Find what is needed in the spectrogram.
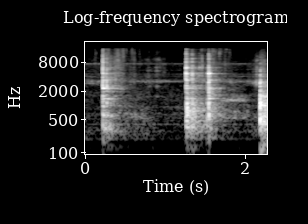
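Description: Cutlery knocking and scraping on a porcelain plate while a piece of soft pâté is cut and lifted: three short strokes, one about a quarter second in and two close together just past the middle.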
